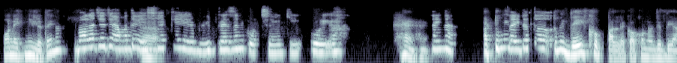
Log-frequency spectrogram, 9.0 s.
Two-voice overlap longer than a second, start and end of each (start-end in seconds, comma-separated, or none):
none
